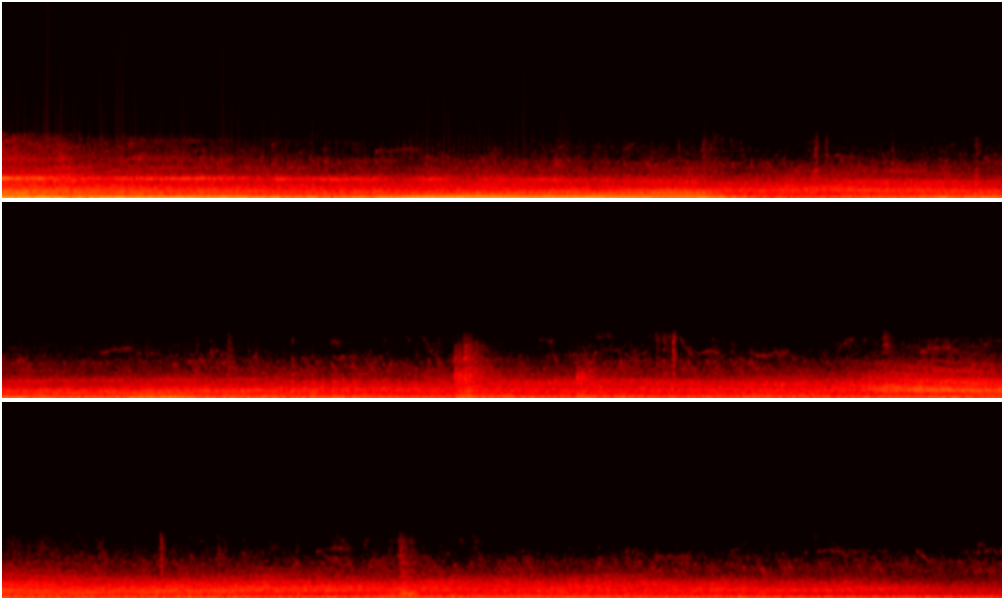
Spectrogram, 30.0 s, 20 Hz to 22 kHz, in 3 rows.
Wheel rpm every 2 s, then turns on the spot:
0, 0, 0, 0, 0, 0, 0, 0, 0, 0, 0, 0, 0, 0, 0.
none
